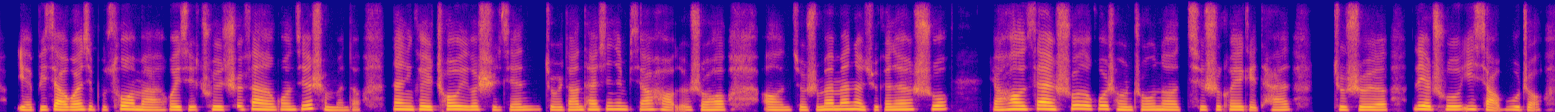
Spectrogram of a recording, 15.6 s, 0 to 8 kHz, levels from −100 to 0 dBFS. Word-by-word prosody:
也 190 Hz, -2 st, -1 dB
比 200 Hz, +2 st, -3 dB
较 200 Hz, -1 st, +5 dB
关 200 Hz, +1 st, +4 dB
系 215 Hz, -, -2 dB
不 195 Hz, -1 st, -9 dB
错 225 Hz, +2 st, +3 dB
嘛， 185 Hz, -3 st, 0 dB
会 205 Hz, 0 st, +3 dB
一 -, -, +2 dB
起 200 Hz, 0 st, -3 dB
出 200 Hz, -, -14 dB
去 210 Hz, -1 st, +3 dB
吃 220 Hz, +2 st, -3 dB
饭、 215 Hz, -2 st, +2 dB
逛 210 Hz, +1 st, -1 dB
街 250 Hz, +5 st, +1 dB
什 215 Hz, -7 st, -4 dB
么 175 Hz, -1 st, -5 dB
的。 175 Hz, -, -12 dB, 0.3 s
那 230 Hz, -1 st, +3 dB
你 215 Hz, -1 st, +3 dB
可 220 Hz, +1 st, +2 dB
以 210 Hz, -, +5 dB
抽 225 Hz, +2 st, +3 dB
一 215 Hz, -, +2 dB
个 215 Hz, -, +2 dB
时 200 Hz, -2 st, -3 dB
间， 195 Hz, +2 st, -4 dB
就 200 Hz, -2 st, -4 dB
是 190 Hz, -, -2 dB
当 195 Hz, +1 st, 0 dB
她 210 Hz, 0 st, 0 dB
心 225 Hz, +2 st, -3 dB
情 225 Hz, -1 st, 0 dB
比 215 Hz, -, -16 dB
较 210 Hz, +1 st, -1 dB
好 205 Hz, -3 st, -3 dB
的 195 Hz, -, -8 dB
时 190 Hz, -, -4 dB
候， 195 Hz, +1 st, +1 dB, 0.4 s
呃， 190 Hz, -1 st, -1 dB
就 190 Hz, -, -4 dB
是 195 Hz, -, -6 dB
慢 215 Hz, +2 st, +3 dB
慢 230 Hz, +1 st, +3 dB
地 230 Hz, -3 st, +2 dB
去 205 Hz, -1 st, -7 dB
跟 205 Hz, +1 st, -1 dB
她 215 Hz, +1 st, +2 dB
说。 235 Hz, +1 st, -1 dB, 0.4 s
然 200 Hz, -1 st, 0 dB
后 235 Hz, +2 st, +5 dB
在 240 Hz, 0 st, +5 dB
说 260 Hz, +4 st, 0 dB
的 250 Hz, -1 st, +3 dB
过 250 Hz, +1 st, +1 dB
程 205 Hz, -4 st, -1 dB
中 205 Hz, +1 st, -2 dB
呢， 200 Hz, -1 st, +1 dB
其 205 Hz, -, -5 dB
实 210 Hz, +1 st, -2 dB
可 210 Hz, 0 st, -2 dB
以 210 Hz, -, +3 dB
给 185 Hz, -3 st, -5 dB
她 190 Hz, +3 st, -5 dB, 0.4 s
就 200 Hz, -2 st, -1 dB
是 195 Hz, -1 st, +1 dB, 0.2 s
列 235 Hz, 0 st, +5 dB
出 220 Hz, 0 st, +1 dB
一 230 Hz, 0 st, -2 dB
小 200 Hz, -6 st, 0 dB
步 200 Hz, 0 st, -3 dB
骤 185 Hz, 0 st, -6 dB
205 Hz, 285 characters per minute, -20 LUFS, 195-220 Hz, 0.4 s, 较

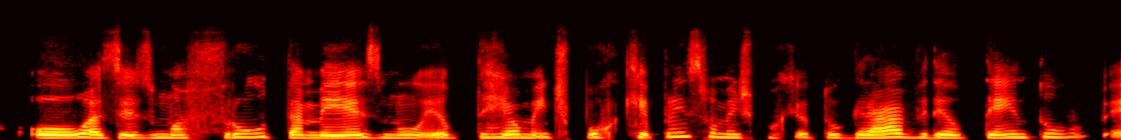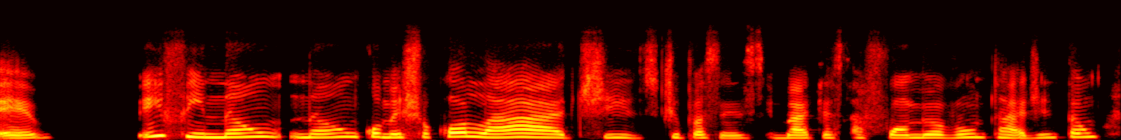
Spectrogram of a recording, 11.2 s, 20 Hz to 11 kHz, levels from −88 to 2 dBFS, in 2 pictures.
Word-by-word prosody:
ou 465 Hz, -1 st, +8 dB
às 225 Hz, 0 st, +3 dB
vezes 220 Hz, -1 st, +2 dB
uma 230 Hz, -1 st, -3 dB
fruta 255 Hz, +1 st, -3 dB
mesmo. 225 Hz, +2 st, +2 dB
Eu -, -, 0 dB
t 250 Hz, -, -6 dB
realmente, 250 Hz, +1 st, -2 dB
porque, 265 Hz, -, -2 dB
principalmente 300 Hz, -, -4 dB
porque 235 Hz, 0 st, -9 dB
eu -, -, -4 dB
estou 245 Hz, -, -6 dB
grávida, 250 Hz, +1 st, +2 dB
eu 230 Hz, -2 st, +1 dB
tento, 265 Hz, +4 st, -2 dB
eh, 215 Hz, +3 st, 0 dB, 0.5 s
enfim, 360 Hz, -5 st, +3 dB
não 290 Hz, +3 st, +2 dB
não 270 Hz, +3 st, -1 dB
comer 285 Hz, -4 st, +1 dB
chocolate, 270 Hz, -4 st, +2 dB
tipo 255 Hz, -3 st, -6 dB
assim, 210 Hz, -3 st, -6 dB
se 210 Hz, -, -20 dB
bate 220 Hz, +1 st, -1 dB
essa 235 Hz, -, -13 dB
fome 225 Hz, +1 st, -2 dB
ou 240 Hz, -, +2 dB
a -, -, -1 dB
vontade. 240 Hz, -3 st, -4 dB
Então 290 Hz, +3 st, -3 dB
255 Hz, 175 wpm, -24 LUFS, 235-280 Hz, 0.5 s, ou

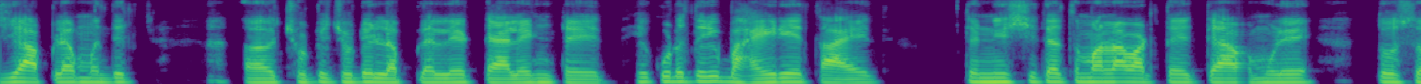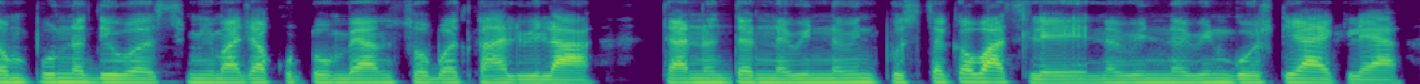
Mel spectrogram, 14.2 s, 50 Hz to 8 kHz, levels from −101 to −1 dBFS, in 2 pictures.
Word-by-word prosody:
जे 145 Hz, +2 st, 0 dB
आपल्यामध्ये 135 Hz, 0 st, +1 dB, 0.6 s
अ, 130 Hz, 0 st, +2 dB
छोटे-छोटे 135 Hz, +1 st, -1 dB
लपलेले 130 Hz, +1 st, +1 dB
टॅलेंट 125 Hz, 0 st, +2 dB
आहेत, 120 Hz, -2 st, 0 dB, 0.2 s
हे 150 Hz, -, -3 dB
कुठेतरी 165 Hz, 0 st, 0 dB
बाहेर 130 Hz, +3 st, +3 dB
येत 140 Hz, -3 st, +1 dB
आहेत. 120 Hz, -1 st, +2 dB, 0.5 s
तर 145 Hz, -, +1 dB
निश्चितच 145 Hz, 0 st, +1 dB
मला 145 Hz, 0 st, +5 dB
वाटतंय, 135 Hz, 0 st, +1 dB
त्यामुळे 130 Hz, 0 st, +2 dB, 0.4 s
तो 140 Hz, -, +2 dB
संपूर्ण 135 Hz, +1 st, -1 dB
दिवस 125 Hz, -1 st, 0 dB
मी 130 Hz, -, -1 dB
माझ्या 125 Hz, 0 st, +2 dB
कुटुंबयांसोबत 125 Hz, 0 st, -1 dB
घालविला. 115 Hz, -1 st, +3 dB, 0.4 s
त्यानंतर 130 Hz, 0 st, +1 dB
नवीन-नवीन 130 Hz, +1 st, -1 dB
पुस्तकं 135 Hz, +2 st, -2 dB
वाचले, 125 Hz, -3 st, +2 dB
नवीन-नवीन 125 Hz, +2 st, -2 dB
गोष्टी 125 Hz, +1 st, -2 dB
ऐकल्या, 115 Hz, -2 st, +2 dB
130 Hz, 130 wpm, -23 LUFS, 125-135 Hz, 0.6 s, मला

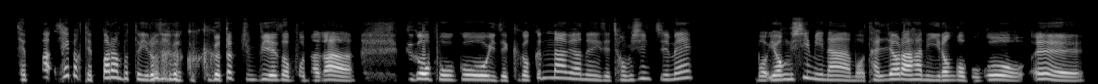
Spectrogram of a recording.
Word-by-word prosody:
댓 -, -, -7 dB
바 -, -, 0 dB
새벽 405 Hz, +1 st, -4 dB
댓바람부터 275 Hz, +1 st, 0 dB
일어나 230 Hz, +5 st, +1 dB
갖고 235 Hz, -6 st, -2 dB
그거 220 Hz, +2 st, +2 dB
딱 290 Hz, +5 st, -3 dB
준비해서 215 Hz, -2 st, 0 dB
보다가 190 Hz, -1 st, +2 dB, 0.5 s
그거 250 Hz, +1 st, +7 dB
보고 215 Hz, -1 st, +2 dB
이제 190 Hz, -1 st, -5 dB
그거 205 Hz, +3 st, -5 dB
끝나면은 270 Hz, -4 st, -2 dB
이제 195 Hz, -2 st, -7 dB
점심쯤에 240 Hz, -, -6 dB, 0.6 s
뭐 190 Hz, 0 st, -3 dB
영심이나 220 Hz, -, 0 dB
뭐 180 Hz, 0 st, -6 dB
달려라 220 Hz, +4 st, +3 dB
하니 215 Hz, -3 st, -2 dB
이런 195 Hz, 0 st, 0 dB
거 195 Hz, -1 st, -2 dB
보고 195 Hz, +1 st, +1 dB
예. 190 Hz, -9 st, +2 dB
215 Hz, 320 characters per minute, -20 LUFS, 195-245 Hz, 0.6 s, 그거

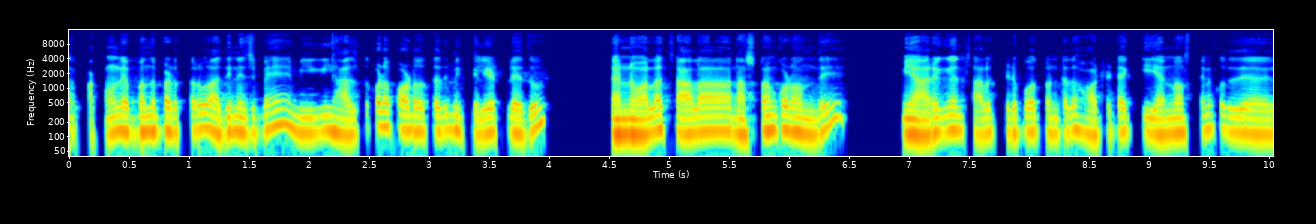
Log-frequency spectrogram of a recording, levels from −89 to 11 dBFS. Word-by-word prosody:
పక్కనోళ్ళు 120 Hz, +5 st, -1 dB
ఇబ్బంది 130 Hz, +2 st, +2 dB
పెడతారు 135 Hz, +3 st, 0 dB
అది 125 Hz, +3 st, 0 dB
నిజమే. 125 Hz, +6 st, -2 dB, 0.2 s
మీ 120 Hz, -, 0 dB, 0.3 s
హెల్త్ 115 Hz, +1 st, -2 dB
కూడా 165 Hz, -1 st, +3 dB
పాడవుతది 130 Hz, -1 st, +1 dB
మీకు 125 Hz, -5 st, -3 dB
తెలియట్లేదు, 120 Hz, +1 st, 0 dB, 0.6 s
దానివల్ల 115 Hz, +2 st, +5 dB
చాలా 120 Hz, +2 st, +3 dB, 0.3 s
నష్టం 115 Hz, +5 st, +1 dB
కూడా 130 Hz, -2 st, +4 dB
ఉంది. 115 Hz, +5 st, 0 dB, 0.6 s
మీ -, -, +4 dB
ఆరోగ్యం 125 Hz, +4 st, +1 dB
చాలా 115 Hz, +1 st, -2 dB
చెడిపోతు 125 Hz, +1 st, -2 dB
ఉంటుంది 125 Hz, +4 st, -2 dB
హార్ట్ 110 Hz, -1 st, -3 dB
అటాక్ 125 Hz, +2 st, -3 dB
ఇవన్నీ 115 Hz, +1 st, +1 dB
వస్తాయని 130 Hz, +4 st, -6 dB
కొద్దిగా 125 Hz, -4 st, 0 dB
125 Hz, 155 wpm, -21 LUFS, 115-130 Hz, 0.6 s, దానివల్ల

